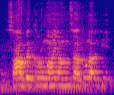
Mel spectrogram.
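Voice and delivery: plain reading voice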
